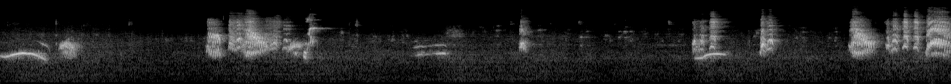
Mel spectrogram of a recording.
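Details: Starling singing near the microphone in nature: a low curved whistle, then dense bursts of harsh squawky chatter and clicks separated by quiet spells and soft twitters.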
